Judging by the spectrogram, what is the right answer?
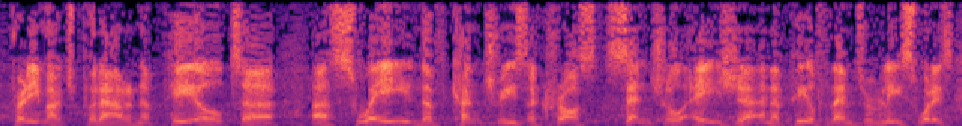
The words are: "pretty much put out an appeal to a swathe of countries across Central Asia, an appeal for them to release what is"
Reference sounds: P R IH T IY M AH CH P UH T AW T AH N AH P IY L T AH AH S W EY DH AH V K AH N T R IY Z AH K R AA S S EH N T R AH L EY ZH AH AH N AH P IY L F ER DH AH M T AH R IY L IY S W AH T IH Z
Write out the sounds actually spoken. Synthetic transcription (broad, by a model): P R IH T IY M AH CH P UH T AW T AH N AH P IY L T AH AH S W EY DH AH V K AH N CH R IY Z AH K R AA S S EH N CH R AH L EY ZH AH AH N AH P IY L F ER DH AH M T AH R IY L IY S W AH T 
